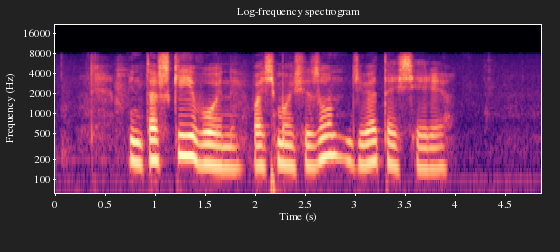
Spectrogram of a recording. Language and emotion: Russian, neutral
